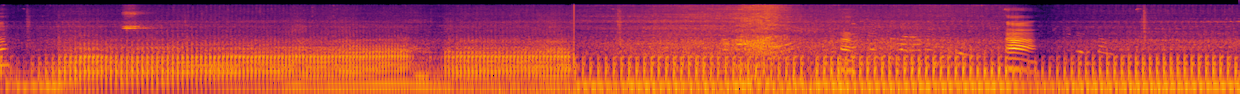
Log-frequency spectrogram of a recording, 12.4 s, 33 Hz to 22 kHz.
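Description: A Bajaj Pulsar RS200's single-cylinder engine running as the motorcycle rides along. The engine note breaks briefly about four seconds in and drops in pitch just before six seconds in.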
